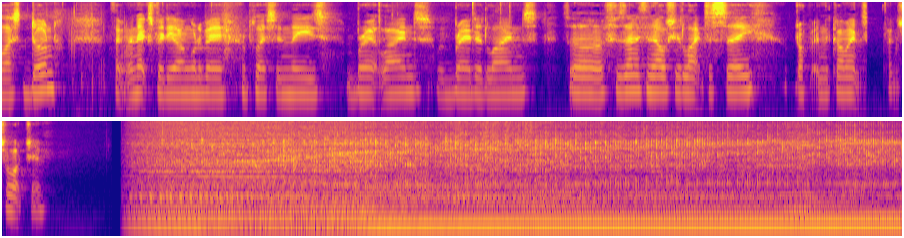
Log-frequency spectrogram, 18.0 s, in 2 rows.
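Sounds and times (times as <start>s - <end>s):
car engine running: 10.2s - 18.0s.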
